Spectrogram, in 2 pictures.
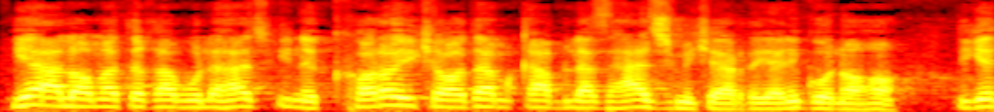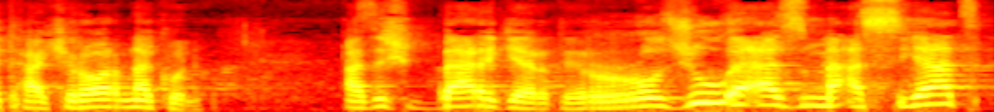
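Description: High-voiced man preaching a sermon. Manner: slows down to chant Arabic prayers and quotes, then explains them in plain talk; addresses the audience directly, brothers and sisters. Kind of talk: sermon to pilgrims.

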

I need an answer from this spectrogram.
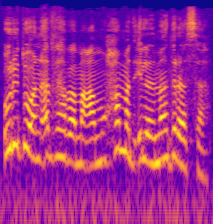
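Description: Young village boy played by a woman, stubborn and eager, high-pitched, with clear noise behind. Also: animated, rapid-fire. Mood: downcast.

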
